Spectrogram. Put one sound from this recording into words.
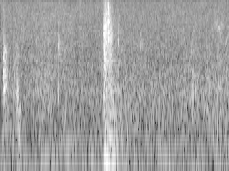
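A car door slams shut.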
